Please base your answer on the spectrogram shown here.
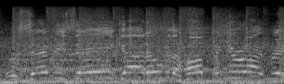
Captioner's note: crowd cheering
